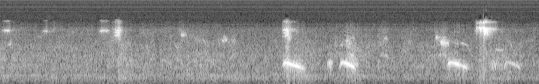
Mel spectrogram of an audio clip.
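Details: Hyacinth macaw living free on a small farm at Ilha Solteira by the Rio Paraná; a few short harsh calls with downward-sliding tones, spaced irregularly over quiet background.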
